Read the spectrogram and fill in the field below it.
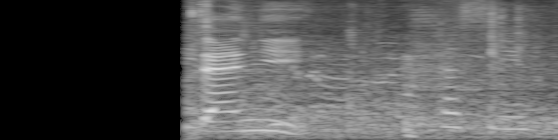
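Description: A young woman talks with animation nearby.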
